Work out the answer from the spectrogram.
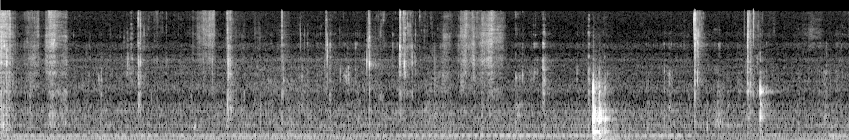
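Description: Close-miked biting and chewing of soft bread soaked in tomato salad juice, with many small wet mouth clicks over a steady low hum. A single sharp knock sounds about six seconds in.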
